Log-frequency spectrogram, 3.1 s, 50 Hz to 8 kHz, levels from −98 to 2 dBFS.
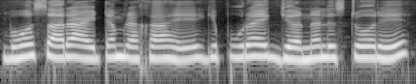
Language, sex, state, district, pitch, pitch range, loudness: Hindi, female, Madhya Pradesh, Bhopal, 250 Hz, 235-260 Hz, -12 LUFS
